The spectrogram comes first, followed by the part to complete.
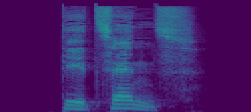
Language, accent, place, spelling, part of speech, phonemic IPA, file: German, Germany, Berlin, Dezenz, noun, /deˈtsɛnts/, De-Dezenz.ogg
- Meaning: 1. discreetness 2. unobtrusiveness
